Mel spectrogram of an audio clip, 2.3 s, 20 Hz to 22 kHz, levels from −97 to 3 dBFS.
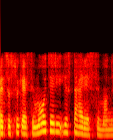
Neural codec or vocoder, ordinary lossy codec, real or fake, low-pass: none; AAC, 24 kbps; real; 5.4 kHz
